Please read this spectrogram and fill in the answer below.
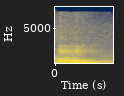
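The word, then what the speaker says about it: Salk: بالمناسبه يا جماعه بعض الناس انطقوا سالك وبعض الناس انطقوا سلك فاكسين. سلك او سالك زي الاسبايرو كيس.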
